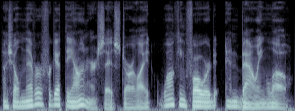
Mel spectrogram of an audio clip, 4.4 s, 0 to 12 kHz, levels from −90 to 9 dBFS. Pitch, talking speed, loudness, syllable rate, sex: 95 Hz, 175 wpm, -17 LUFS, 4.8 syllables/s, male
